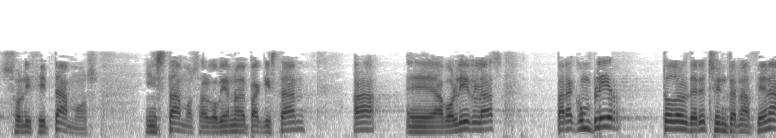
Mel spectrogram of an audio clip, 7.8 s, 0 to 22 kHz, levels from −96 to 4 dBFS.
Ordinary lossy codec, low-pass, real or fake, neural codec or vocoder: none; 5.4 kHz; real; none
